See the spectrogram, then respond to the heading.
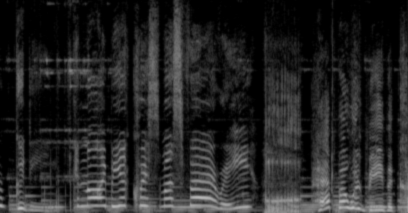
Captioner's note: snorts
